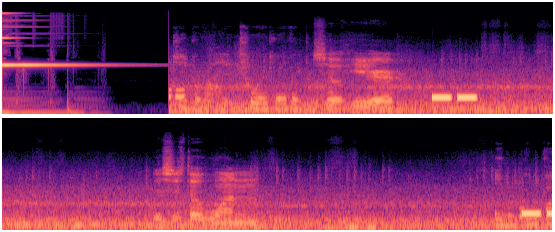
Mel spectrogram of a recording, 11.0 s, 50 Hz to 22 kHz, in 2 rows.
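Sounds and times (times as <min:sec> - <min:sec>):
bright bell ding: 0:00.0 - 0:01.6.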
